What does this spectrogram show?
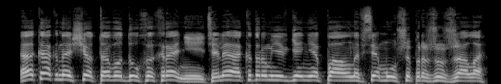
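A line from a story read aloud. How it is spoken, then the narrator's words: Snide question. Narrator (Russian): ехидно спросил кто-то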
